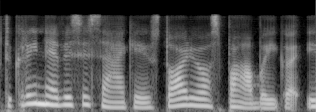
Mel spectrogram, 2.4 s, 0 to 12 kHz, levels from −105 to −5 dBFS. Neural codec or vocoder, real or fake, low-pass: codec, 16 kHz, about 1 kbps, DyCAST, with the encoder's durations; fake; 7.2 kHz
